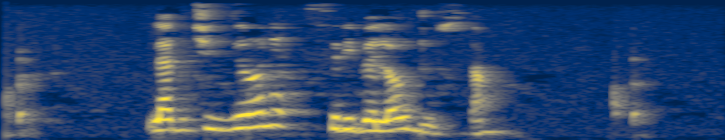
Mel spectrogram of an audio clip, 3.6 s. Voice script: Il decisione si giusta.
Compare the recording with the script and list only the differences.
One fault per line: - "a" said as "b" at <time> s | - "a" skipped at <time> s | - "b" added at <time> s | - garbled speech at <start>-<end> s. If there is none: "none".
- "Il" said as "La" at 0.7 s
- "rivelò" added at 1.7 s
